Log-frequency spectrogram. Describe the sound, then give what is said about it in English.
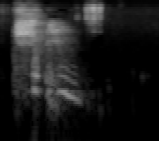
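A single loud cough bursts out with a breathy, voiced rasp that trails off after about half a second, followed by a brief soft hiss and then quiet. “Sorry, I need to cough again.”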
